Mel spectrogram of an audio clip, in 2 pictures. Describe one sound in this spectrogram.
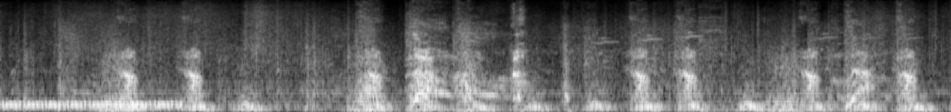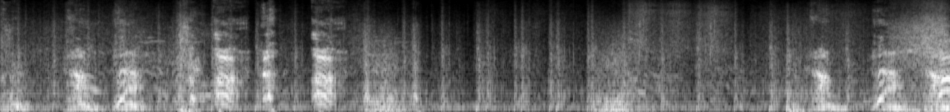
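Swords clash and slash again and again in a fierce battle.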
